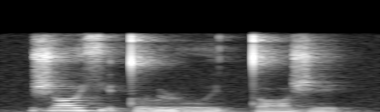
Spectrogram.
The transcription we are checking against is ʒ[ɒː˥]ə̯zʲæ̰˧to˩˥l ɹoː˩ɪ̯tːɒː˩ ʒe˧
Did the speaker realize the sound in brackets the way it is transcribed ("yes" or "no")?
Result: yes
